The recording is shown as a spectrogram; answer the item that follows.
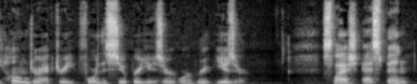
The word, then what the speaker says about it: usr: system administrator slash usr often pronounced slash user which contains software that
